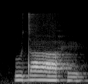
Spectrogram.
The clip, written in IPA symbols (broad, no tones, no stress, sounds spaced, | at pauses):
u d aː h e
